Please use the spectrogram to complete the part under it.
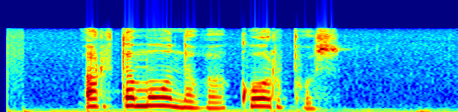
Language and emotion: Russian, neutral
